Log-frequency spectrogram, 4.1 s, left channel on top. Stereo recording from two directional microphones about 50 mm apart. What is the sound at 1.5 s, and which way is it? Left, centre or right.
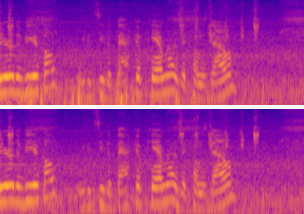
Speech, right.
